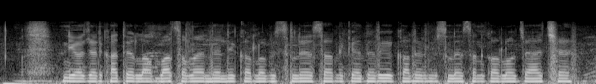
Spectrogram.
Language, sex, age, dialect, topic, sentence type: Maithili, male, 25-30, Angika, banking, statement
